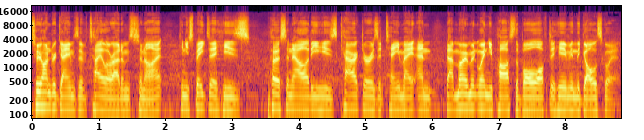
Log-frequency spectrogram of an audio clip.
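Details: Adult male interviewer; normal voice.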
